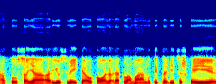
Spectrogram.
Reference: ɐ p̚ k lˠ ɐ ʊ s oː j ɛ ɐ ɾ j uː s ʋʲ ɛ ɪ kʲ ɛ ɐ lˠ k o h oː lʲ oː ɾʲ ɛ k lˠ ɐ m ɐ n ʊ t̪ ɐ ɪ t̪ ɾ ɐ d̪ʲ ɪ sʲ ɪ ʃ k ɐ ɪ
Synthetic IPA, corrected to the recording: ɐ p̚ k lˠ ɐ ʊ s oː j ɛ ɐ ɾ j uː s ʋʲ ɛ ɪ kʲ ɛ ɐ lˠ k o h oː lʲ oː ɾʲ ɛ k lˠ ɐ m ɐ n ʊ t̪ ɐ ɪ t̪ ɾ ɐ d̪ʲ ɪ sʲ ɪ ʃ k ɐ ɪ

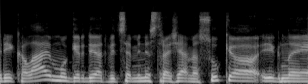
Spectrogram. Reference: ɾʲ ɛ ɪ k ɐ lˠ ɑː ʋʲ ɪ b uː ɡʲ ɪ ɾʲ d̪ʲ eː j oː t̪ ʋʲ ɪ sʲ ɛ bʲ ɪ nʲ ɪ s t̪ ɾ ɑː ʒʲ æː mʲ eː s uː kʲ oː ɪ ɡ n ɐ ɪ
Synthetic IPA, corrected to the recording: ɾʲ ɛ ɪ k ɐ lˠ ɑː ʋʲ ɪ m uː ɡʲ ɪ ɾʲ d̪ʲ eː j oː t̪ ʋʲ ɪ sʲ ɛ mʲ ɪ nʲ ɪ s t̪ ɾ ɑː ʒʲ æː mʲ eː s uː kʲ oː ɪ ɡ n ɐ ɪ

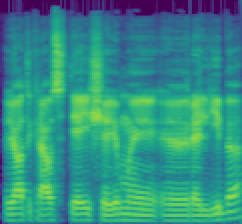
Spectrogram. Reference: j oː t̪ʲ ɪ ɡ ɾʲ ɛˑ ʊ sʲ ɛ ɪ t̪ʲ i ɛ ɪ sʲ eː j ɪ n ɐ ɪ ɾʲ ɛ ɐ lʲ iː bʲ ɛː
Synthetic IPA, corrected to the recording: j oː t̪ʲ ɪ k ɾʲ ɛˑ ʊ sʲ ɛ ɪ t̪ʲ i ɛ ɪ ʃʲ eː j ɪ m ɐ ɪ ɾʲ ɛ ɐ lʲ iː bʲ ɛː

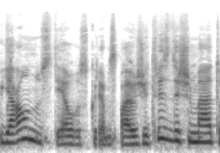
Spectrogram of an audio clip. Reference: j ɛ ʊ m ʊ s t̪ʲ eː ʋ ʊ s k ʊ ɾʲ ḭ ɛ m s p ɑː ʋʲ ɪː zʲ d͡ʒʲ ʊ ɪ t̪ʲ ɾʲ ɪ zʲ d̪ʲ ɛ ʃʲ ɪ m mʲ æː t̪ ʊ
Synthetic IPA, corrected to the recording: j ɛ ʊ n ʊ s t̪ʲ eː ʋ ʊ s k ʊ ɾʲ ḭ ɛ m s p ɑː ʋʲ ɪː zʲ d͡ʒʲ ʊ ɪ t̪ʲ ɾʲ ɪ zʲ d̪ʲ ɛ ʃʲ ɪ m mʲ æː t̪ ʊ

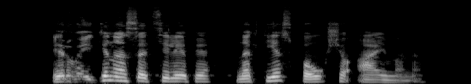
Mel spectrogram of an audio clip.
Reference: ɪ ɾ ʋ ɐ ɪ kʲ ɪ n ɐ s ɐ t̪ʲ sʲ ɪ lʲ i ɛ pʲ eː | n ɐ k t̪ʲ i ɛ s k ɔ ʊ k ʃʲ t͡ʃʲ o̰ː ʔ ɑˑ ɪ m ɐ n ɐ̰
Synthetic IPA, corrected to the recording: ɪ ɾ ʋ ɐ ɪ kʲ ɪ n ɐ s ɐ t̪ʲ sʲ ɪ lʲ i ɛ pʲ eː | n ɐ k t̪ʲ i ɛ s p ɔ ʊ k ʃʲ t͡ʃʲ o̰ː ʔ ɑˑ ɪ m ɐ n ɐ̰

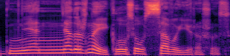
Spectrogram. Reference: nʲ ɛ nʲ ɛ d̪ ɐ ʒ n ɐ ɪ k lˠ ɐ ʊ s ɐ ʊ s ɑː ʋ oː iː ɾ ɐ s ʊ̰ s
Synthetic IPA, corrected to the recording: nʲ ɛ nʲ ɛ d̪ ɐ ʒ n ɐ ɪ k lˠ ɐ ʊ s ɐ ʊ s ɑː ʋ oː iː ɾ ɐ ʃ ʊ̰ s

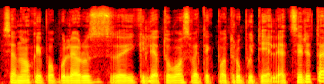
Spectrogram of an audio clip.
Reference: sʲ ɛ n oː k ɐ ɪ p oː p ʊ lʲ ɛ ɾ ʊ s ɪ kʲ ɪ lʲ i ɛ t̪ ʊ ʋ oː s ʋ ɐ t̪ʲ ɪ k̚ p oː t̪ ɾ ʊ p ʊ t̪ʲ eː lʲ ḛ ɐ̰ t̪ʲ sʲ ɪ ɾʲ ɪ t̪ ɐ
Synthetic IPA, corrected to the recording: sʲ ɛ n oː k ɐ ɪ p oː p ʊ lʲ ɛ ɾ ʊ s ɪ kʲ ɪ lʲ i ɛ t̪ ʊ ʋ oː s ʋ ɐ t̪ʲ ɪ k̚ p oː t̪ ɾ ʊ p ʊ t̪ʲ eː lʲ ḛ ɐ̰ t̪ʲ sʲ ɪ ɾʲ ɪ t̪ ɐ

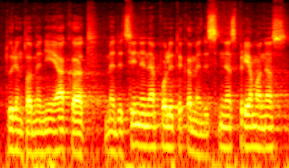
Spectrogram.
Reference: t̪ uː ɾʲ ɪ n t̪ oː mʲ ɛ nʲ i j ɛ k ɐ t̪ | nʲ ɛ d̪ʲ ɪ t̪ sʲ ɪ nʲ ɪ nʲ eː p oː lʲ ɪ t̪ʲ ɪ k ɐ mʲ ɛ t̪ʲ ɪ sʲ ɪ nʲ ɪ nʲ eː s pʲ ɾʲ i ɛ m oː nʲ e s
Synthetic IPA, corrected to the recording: t̪ uː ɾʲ ɪ n t̪ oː mʲ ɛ nʲ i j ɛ k ɐ t̪ | mʲ ɛ d̪ʲ ɪ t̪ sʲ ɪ nʲ ɪ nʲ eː p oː lʲ ɪ t̪ʲ ɪ k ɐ mʲ ɛ d̪ʲ ɪ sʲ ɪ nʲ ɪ nʲ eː s pʲ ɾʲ i ɛ m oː nʲ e s

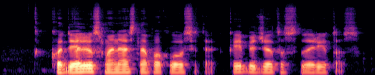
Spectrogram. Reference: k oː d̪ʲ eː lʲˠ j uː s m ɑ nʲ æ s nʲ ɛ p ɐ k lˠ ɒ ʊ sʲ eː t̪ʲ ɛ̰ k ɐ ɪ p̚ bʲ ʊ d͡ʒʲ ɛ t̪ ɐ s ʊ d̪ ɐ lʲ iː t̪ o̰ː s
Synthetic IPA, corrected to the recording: k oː d̪ʲ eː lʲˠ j uː s m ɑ nʲ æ s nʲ ɛ p ɐ k lˠ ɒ ʊ sʲ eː t̪ʲ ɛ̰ k ɐ ɪ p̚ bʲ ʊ d͡ʒʲ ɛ t̪ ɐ s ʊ d̪ ɐ ɾʲ iː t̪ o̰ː s

